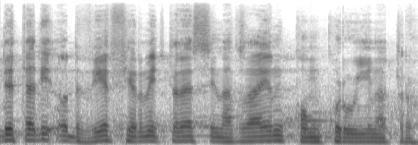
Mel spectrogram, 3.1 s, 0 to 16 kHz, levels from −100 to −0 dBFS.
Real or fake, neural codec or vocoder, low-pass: fake; codec, 32 kHz, 1.9 kbps, SNAC; 14.4 kHz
